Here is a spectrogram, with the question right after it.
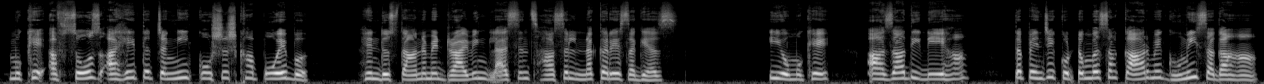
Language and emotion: Sindhi, sad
